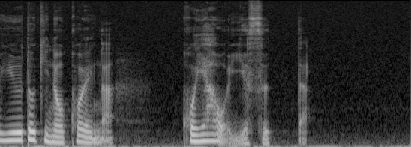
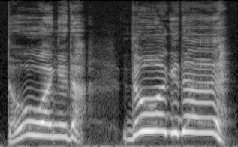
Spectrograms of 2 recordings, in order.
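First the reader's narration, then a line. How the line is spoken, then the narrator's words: Shouted. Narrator (Japanese): 誰かがそう叫ぶと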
